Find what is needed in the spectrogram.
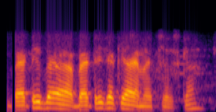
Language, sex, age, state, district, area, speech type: Hindi, male, 30-45, Bihar, Vaishali, rural, conversation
